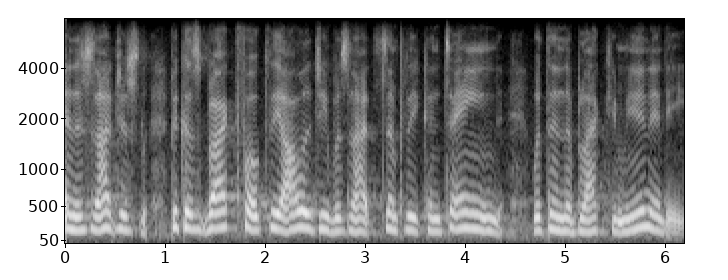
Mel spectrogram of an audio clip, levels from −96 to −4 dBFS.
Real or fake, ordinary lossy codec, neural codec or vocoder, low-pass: real; Opus, 24 kbps; none; 7.2 kHz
